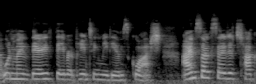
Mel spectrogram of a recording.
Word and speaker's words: gouache: It's called gouache. For a while, I was not sure if I was saying that word right, but it rhymes with squash, if that helps you remember.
